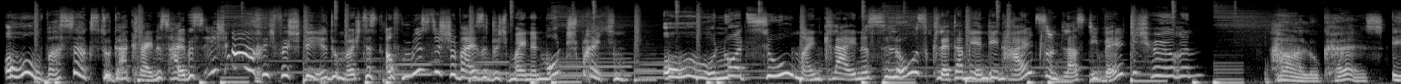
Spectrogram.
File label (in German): Animation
